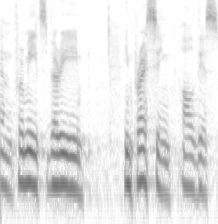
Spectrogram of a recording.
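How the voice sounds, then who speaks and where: A man with an Italian accent talks at a fairly slow pace with fairly even intonation. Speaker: criminal lawyer and society founder. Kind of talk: conference talk. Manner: halting, non-fluent English.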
